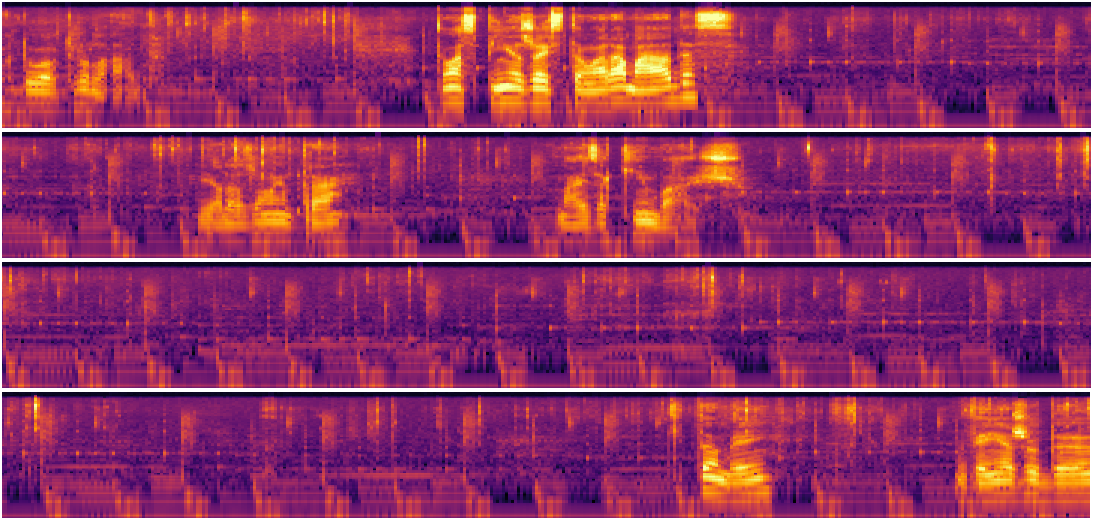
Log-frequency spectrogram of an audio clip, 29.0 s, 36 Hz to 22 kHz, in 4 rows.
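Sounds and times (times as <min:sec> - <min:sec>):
pine cones and sprigs rustling: 0:00.0 - 0:29.0
soft background music: 0:00.0 - 0:29.0.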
